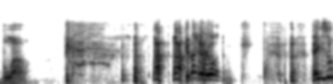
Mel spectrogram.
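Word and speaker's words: Blough: I think it's pronounced Blow.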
